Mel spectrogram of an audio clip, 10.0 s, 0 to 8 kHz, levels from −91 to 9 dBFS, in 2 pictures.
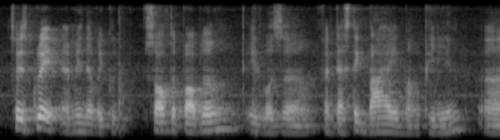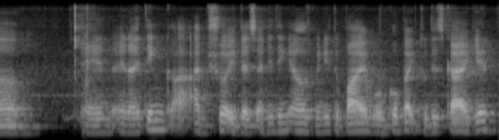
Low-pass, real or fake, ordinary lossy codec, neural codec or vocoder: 7.2 kHz; real; none; none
